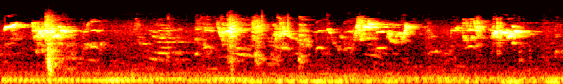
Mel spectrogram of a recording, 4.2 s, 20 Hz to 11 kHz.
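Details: Munias in a group within an aviary, recorded on 19 April 2025: high thin chirps and short twittering bursts come in clusters about once a second, with a low steady hum underneath.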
